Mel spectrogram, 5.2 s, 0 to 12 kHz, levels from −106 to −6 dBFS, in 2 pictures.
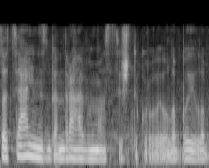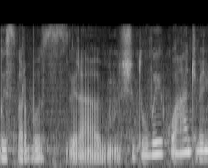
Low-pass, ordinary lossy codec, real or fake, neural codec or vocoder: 7.2 kHz; MP3, 96 kbps; fake; codec, 16 kHz, 4.8 kbps, FACodec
